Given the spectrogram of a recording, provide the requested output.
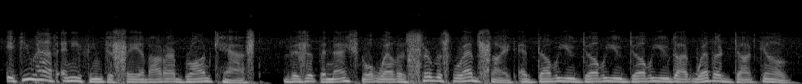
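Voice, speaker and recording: A man with a flat, synthetic-sounding delivery reads formal scripted announcements as a weather radio broadcaster. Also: medium pitch, normal speed, hardly any pauses, slight background noise, poor audio.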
